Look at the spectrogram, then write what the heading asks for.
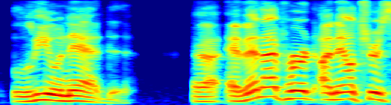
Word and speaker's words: Leonid: Russian Well, pronunciation. if you'd be totally like phonetically correct, which is not easy, right? We're but Leo. Leo. Leonid is the original way you say it, Leonid. So But you're in it's okay Florida.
